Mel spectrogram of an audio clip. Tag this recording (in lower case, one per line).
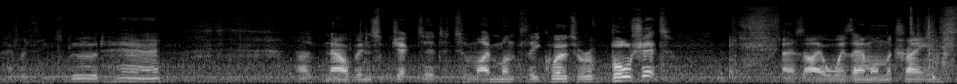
truck
vehicle
speech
